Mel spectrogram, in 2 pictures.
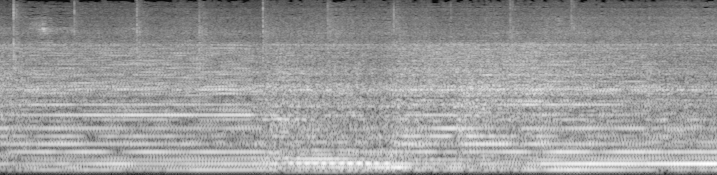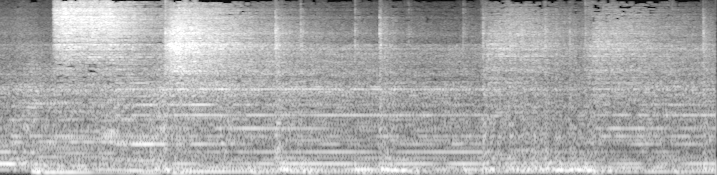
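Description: Death metal band playing live: the song opens on distorted electric guitars holding slow, sustained notes, and about six seconds in the drums and bass come in with a cymbal crash and the full band plays on.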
